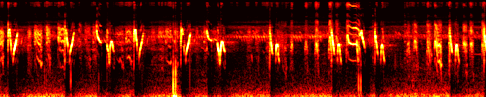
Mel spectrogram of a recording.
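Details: Bar-winged prinia (ciblek kristal) singing vigorously, a song meant to lure and provoke other birds into answering: quick high twittering notes and short up-and-down slurs in bursts, with brief gaps.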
